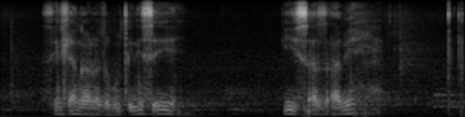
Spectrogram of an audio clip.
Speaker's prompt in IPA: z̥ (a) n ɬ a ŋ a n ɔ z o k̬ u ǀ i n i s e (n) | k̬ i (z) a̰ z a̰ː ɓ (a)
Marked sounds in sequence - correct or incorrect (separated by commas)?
incorrect, incorrect, incorrect, incorrect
